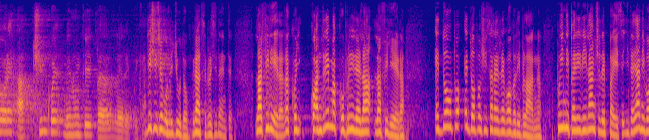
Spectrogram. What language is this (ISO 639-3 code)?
ita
